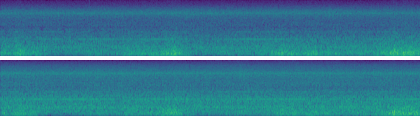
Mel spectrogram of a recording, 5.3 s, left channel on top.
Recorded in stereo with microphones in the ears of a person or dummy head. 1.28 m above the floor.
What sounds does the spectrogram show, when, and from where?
Only background noise.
